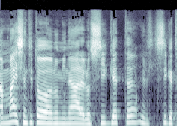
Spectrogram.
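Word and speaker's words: Sziget: Eh sì, SZ si pronuncia come la nostra S dolce sostanzialmente, quindi... Sighet, come sigaro appunto ti dicevo, quindi è la stessa cosa.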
